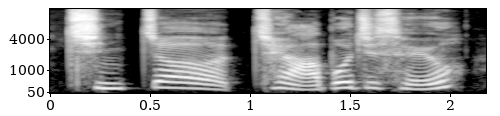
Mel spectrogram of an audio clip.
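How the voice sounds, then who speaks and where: Young prosecutor daughter, read by a woman, slow hesitant delivery, dry close sound. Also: on the high side, darkish tone, dry recording. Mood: astonished.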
